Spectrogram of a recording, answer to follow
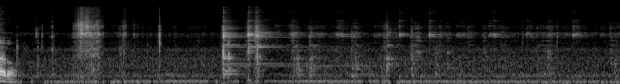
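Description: Light metallic clicks and clinks of a propane hose's brass end fitting being handled and threaded onto the bottle valve: one click about a second in and a few more just past two seconds, over a faint steady hum.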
